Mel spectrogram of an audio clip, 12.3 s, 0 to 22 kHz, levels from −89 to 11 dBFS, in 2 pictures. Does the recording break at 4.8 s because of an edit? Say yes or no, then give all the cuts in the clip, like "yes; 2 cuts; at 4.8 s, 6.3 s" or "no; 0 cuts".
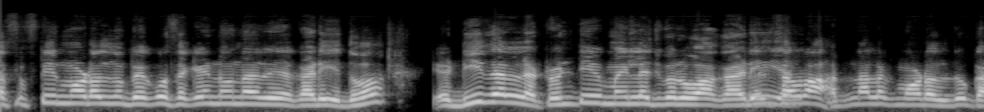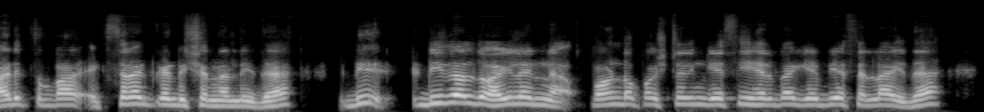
yes; 1 cut; at 4.8 s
